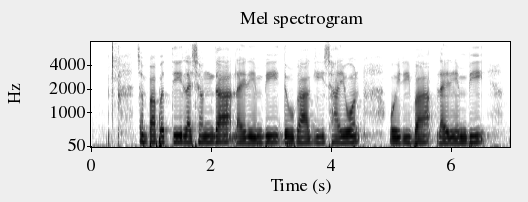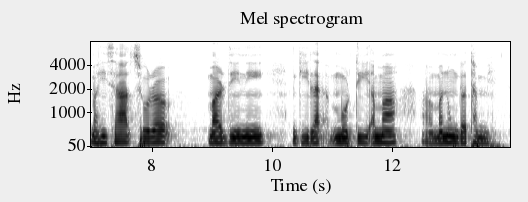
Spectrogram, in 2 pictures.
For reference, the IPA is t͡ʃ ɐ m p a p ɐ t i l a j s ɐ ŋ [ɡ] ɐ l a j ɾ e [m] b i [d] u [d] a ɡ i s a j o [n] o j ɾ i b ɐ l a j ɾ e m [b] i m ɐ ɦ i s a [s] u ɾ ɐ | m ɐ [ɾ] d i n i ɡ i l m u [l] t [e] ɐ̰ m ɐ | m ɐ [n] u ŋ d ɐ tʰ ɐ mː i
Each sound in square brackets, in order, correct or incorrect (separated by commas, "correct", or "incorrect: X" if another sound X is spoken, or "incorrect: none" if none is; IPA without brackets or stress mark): incorrect: d, correct, correct, incorrect: ɡ, correct, correct, correct, correct, incorrect: ɾ, incorrect: i, correct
